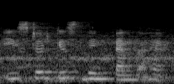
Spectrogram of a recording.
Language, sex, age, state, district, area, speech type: Punjabi, female, 18-30, Punjab, Kapurthala, urban, read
